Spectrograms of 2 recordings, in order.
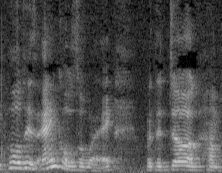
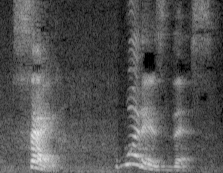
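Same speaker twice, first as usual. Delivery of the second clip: suspiciously; 5 semitones higher, 12 dB louder, slower than usual. A narrator's reading. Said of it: "said Bullard suspiciously".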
